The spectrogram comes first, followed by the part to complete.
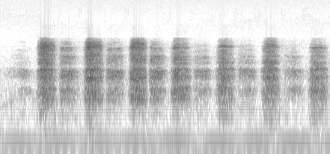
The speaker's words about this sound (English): now open your mouth and very deeply breathe in and out until I tell you to stop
